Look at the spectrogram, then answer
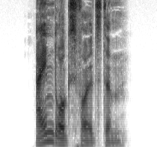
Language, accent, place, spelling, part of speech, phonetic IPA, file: German, Germany, Berlin, eindrucksvollstem, adjective, [ˈaɪ̯ndʁʊksˌfɔlstəm], De-eindrucksvollstem.ogg
- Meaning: strong dative masculine/neuter singular superlative degree of eindrucksvoll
